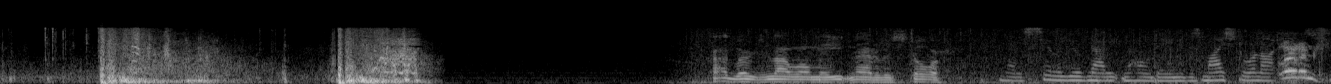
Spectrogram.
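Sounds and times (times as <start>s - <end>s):
gunshots fired at cornbread on the prairie: 1.0s - 2.5s, 3.3s - 4.5s
speech: 7.5s - 13.3s.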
